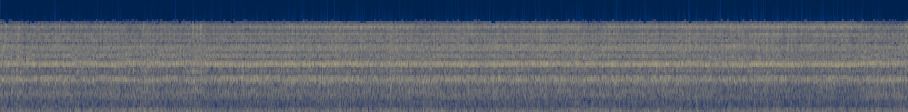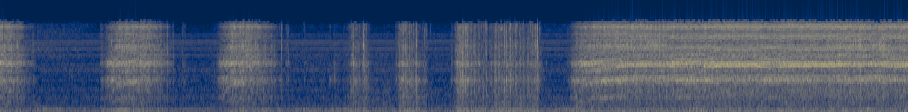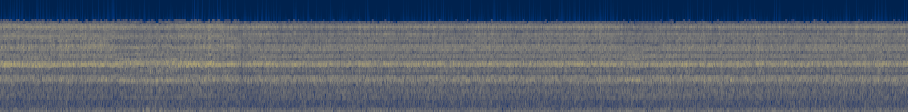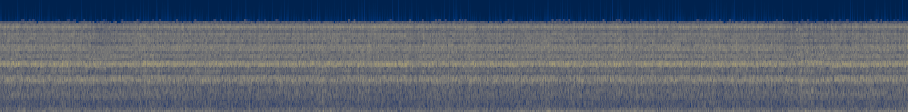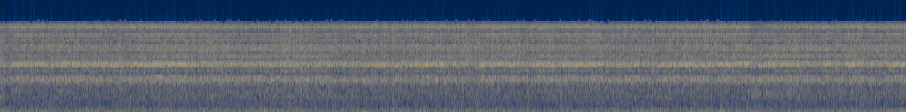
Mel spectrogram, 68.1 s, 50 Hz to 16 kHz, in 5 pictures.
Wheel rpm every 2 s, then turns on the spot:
160, 160, 160, 160, 160, 160, 140, 20, 30, 10, 20, 120, 160, 160, 160, 160, 160, 160, 160, 160, 160, 160, 160, 160, 160, 160, 160, 160, 160, 160, 160, 160, 160, 160.
18-22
